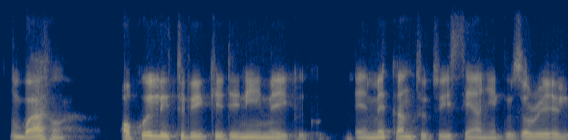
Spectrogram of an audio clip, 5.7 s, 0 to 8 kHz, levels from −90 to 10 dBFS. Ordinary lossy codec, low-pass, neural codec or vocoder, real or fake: Opus, 32 kbps; 7.2 kHz; codec, 16 kHz, 0.8 kbps, ZipCodec; fake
